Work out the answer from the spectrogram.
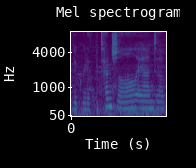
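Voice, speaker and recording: Actress as young finance executive, video game. Assured, polite, articulate, mid pitch, long reverb, music behind. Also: female voice, moderate pace, lightly acted. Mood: confident, businesslike. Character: confident, businesslike young female finance executive.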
